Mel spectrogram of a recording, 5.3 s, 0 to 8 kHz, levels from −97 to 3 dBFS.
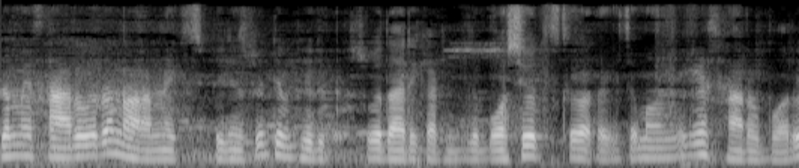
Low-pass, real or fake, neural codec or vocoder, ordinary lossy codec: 7.2 kHz; real; none; MP3, 48 kbps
